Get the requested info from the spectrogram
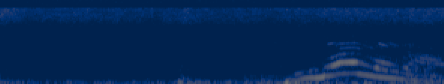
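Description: A cat meowing once, a single call that rises and then falls in pitch about one and a half seconds in.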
